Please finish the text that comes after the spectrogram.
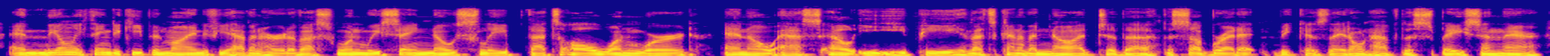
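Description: Male podcaster as interview guest: low-pitched, conversational, modest, recorded dry. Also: level tone, fairly quick, hardly any pauses, a little mellow, dry recording. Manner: modest, self-deprecating.

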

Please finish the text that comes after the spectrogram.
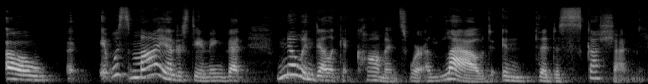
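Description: A woman's voice: mid-range voice, big pitch swings, moderate pace, a bit bright. A woman acting a prim, pedantic and easily scandalized book club lady in a radio play, proper and slightly hesitant. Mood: prim disapproval.

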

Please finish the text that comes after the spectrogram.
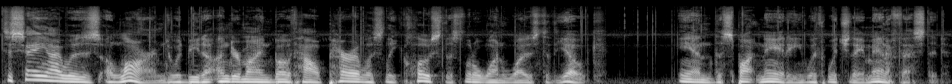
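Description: A man narrating a scripted horror story dramatically, with deliberate, suspenseful phrasing. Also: lowish voice, expressive, slight background noise. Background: crickets and insect ambience.

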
